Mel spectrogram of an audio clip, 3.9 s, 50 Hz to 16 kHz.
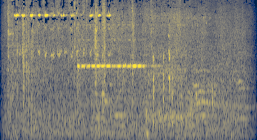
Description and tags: London Underground- ticket gates opening (2)
Ticket gates opening on the tube, with beeps as the gates open, indicating my ticket has been validated. Recorded 18th Feb 2015 with 4th-gen iPod touch. Edited with Audacity.
ambiance, ambience, barrier, beep, beeps, close, field-recording, gate, gates, london, london-underground, metro, open, station, subway, ticket, ticket-gates, tube, tube-station, turnstile, underground, validate, wembley-park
